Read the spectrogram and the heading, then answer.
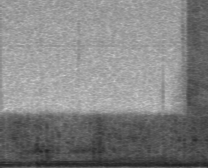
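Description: Roine Björk's rally car drives off on a rally stage: a steady, buzzy engine drone that holds an even level for about two seconds.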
